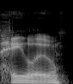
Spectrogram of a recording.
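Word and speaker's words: HALEU: uh abbreviated to hu which is pronounced Halo and this is five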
